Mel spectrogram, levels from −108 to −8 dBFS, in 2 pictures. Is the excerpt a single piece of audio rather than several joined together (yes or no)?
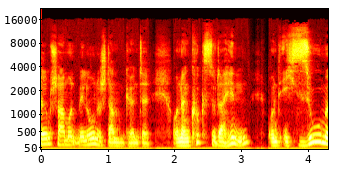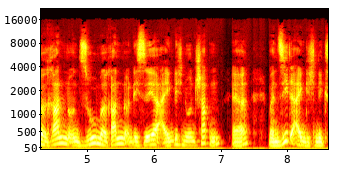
no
